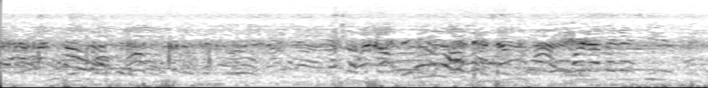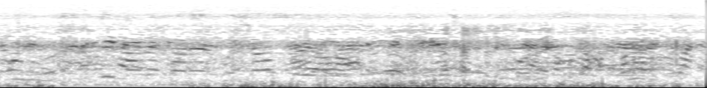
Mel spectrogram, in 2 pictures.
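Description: Young girls shout and call to one another across an open outdoor field.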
